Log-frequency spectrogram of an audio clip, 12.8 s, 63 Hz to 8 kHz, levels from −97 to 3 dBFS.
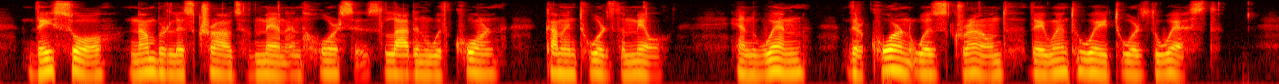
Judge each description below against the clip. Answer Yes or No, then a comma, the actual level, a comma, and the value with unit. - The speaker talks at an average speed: No, slow, 125 wpm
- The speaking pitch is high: No, low, 115 Hz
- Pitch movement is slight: Yes, narrow, 1.7 semitones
